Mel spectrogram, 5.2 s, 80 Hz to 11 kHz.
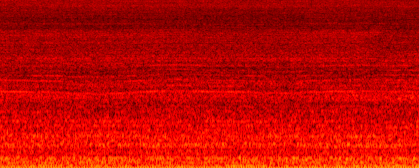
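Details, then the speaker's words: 2001 Ford Taurus SES 3.0 OHV V6 after replacing a dirty fuel injector (code P0303), check engine light gone out: smooth, even idle with steady low hum and no stumbling or misfire; running fine. "so let me go out here and look at the engine okay it seems like the engine's running fine"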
